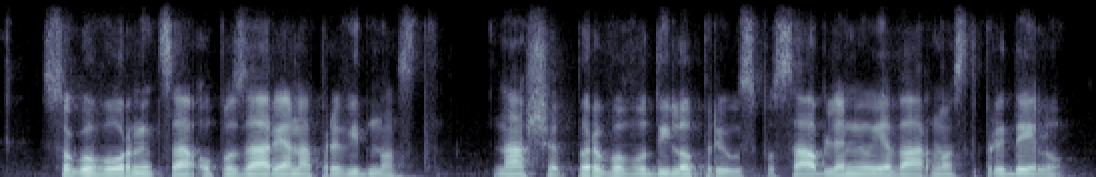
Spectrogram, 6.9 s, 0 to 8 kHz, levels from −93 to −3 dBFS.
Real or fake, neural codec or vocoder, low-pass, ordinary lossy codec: fake; codec, 24 kHz, 3.1 kbps, DualCodec; 7.2 kHz; Opus, 16 kbps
